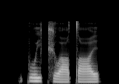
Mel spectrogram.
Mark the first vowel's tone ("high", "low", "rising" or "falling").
high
